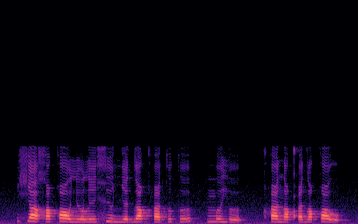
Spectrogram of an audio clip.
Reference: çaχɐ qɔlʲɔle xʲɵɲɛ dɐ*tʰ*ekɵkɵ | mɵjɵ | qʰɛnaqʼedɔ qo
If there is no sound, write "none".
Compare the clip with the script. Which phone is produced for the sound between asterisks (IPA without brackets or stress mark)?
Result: qʰ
